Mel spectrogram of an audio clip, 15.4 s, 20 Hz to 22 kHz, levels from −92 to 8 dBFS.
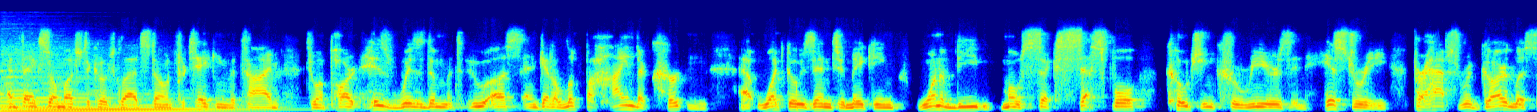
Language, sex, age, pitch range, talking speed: English, male, 30-49, 100-120 Hz, 155 wpm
